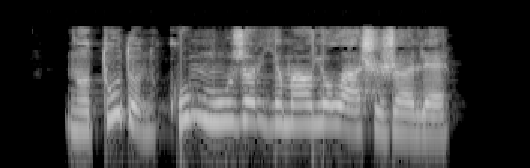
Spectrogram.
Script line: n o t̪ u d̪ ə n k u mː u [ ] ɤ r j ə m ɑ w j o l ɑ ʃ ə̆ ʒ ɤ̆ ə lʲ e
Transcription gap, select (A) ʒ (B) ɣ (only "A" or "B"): A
